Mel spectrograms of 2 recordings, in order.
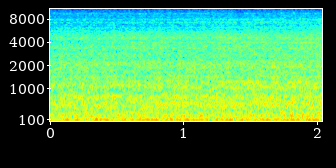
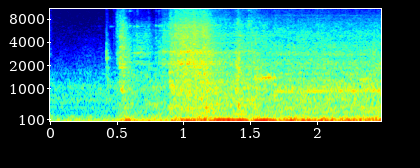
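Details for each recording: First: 1972 Chevy C20 truck V8, warm, newly fitted with FiTech Go Street EFI: idle steady but too high from the idle screw being in too far; backing the screw out drops it to about 900 rpm. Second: 1972 Chevy C20 with new FiTech EFI and HEI ignition, fairly cold start at about 80 degrees: short crank, immediate catch, settling into a deep steady rumble with idle slightly high; clean quick start.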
